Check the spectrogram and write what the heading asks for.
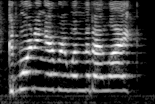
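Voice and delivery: high, pointed sing-song greeting; wide pitch range. Acted.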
